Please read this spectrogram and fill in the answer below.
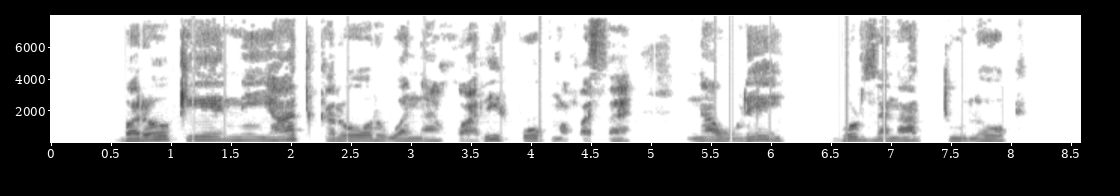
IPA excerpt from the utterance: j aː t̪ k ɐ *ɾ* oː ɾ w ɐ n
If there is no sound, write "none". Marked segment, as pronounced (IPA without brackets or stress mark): ɾ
